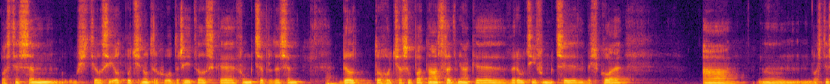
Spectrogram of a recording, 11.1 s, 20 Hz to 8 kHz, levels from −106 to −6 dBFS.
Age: 50-69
